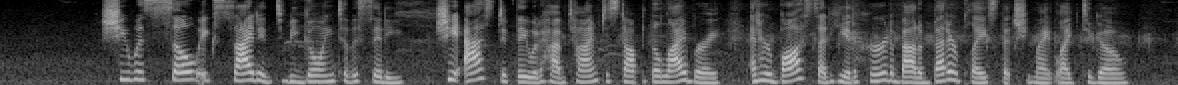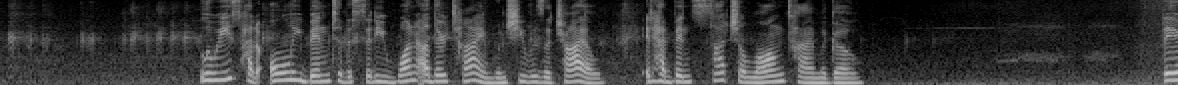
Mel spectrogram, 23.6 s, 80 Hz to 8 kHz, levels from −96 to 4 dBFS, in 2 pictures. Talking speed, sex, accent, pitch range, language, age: 160 wpm, female, American, 175-230 Hz, English, 20-39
